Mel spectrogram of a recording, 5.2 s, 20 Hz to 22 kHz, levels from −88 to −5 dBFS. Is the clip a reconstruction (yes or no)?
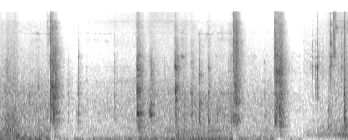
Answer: no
